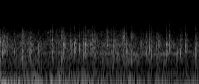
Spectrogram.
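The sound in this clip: Artillery gun fire in a War of the Worlds radio drama, aimed at the Martian tripods: a sustained, roaring rumble with rapid, rough bursts that stays at a steady loudness.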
